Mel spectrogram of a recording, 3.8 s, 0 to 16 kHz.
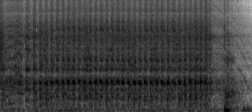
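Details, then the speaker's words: Chevrolet 2500 Suburban, Vortec 6.0 liter, started cold after sitting a couple of days: steady cranking for about three seconds, brief catch then dies; hard to start hot or cold, owner suspects fuel pressure regulator. "poof i think it needs a fuel pressure regulator also because you won't start hot or cold you gotta crank it two three times"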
